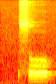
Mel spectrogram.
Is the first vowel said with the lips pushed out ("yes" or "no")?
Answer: yes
